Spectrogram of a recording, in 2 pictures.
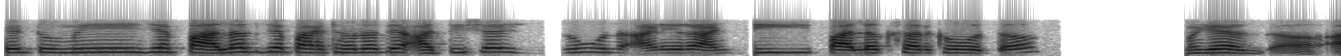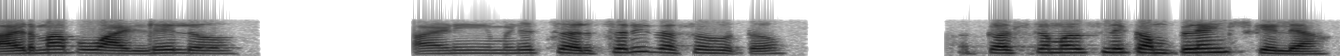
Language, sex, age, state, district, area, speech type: Marathi, female, 60+, Maharashtra, Mumbai Suburban, urban, conversation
